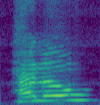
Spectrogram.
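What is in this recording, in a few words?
voice acting, es, female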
